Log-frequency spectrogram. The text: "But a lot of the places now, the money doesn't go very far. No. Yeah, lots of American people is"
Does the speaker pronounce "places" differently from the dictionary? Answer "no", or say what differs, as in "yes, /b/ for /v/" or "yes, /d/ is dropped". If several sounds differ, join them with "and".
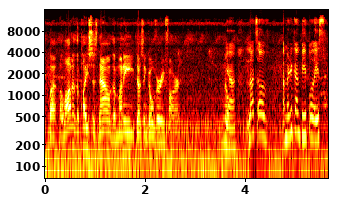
no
